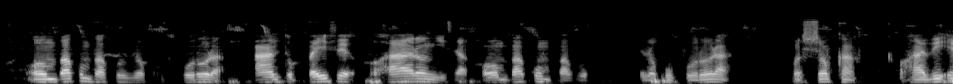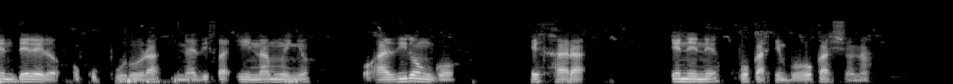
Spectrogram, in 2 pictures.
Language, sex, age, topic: Oshiwambo, male, 25-35, agriculture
